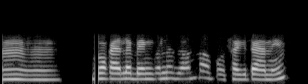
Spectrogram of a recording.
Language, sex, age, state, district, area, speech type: Assamese, female, 30-45, Assam, Dibrugarh, rural, conversation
